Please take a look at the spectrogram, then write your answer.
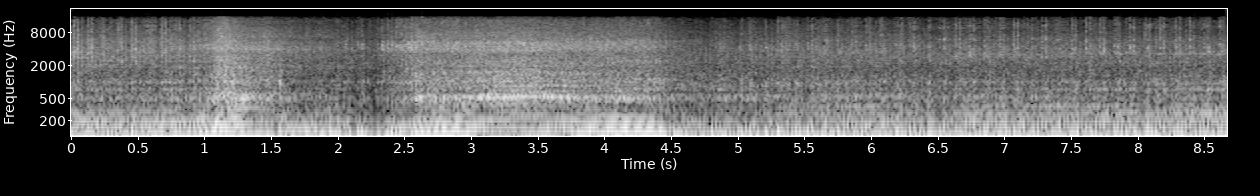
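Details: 1973 Volvo 142 SCCA race car, after warm-up: deep, even idle with two quick throttle blips that climb and settle back cleanly; healthy warm engine.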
